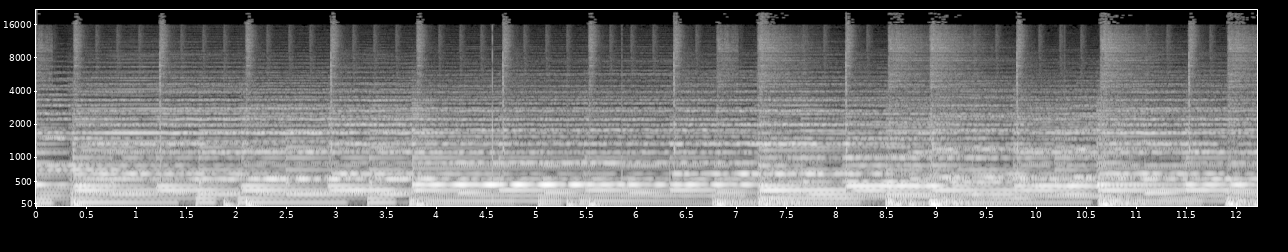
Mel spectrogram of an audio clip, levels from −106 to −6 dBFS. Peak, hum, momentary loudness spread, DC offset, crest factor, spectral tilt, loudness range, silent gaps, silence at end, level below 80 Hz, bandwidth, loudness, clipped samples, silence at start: 0 dBFS; none; 4 LU; under 0.1%; 16 dB; -6 dB/octave; 2 LU; none; 0 s; -26 dBFS; over 20 kHz; -16 LUFS; under 0.1%; 0 s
